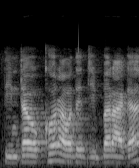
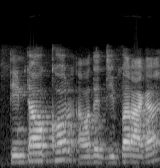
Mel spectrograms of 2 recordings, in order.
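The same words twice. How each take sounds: The two takes are said the same way.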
